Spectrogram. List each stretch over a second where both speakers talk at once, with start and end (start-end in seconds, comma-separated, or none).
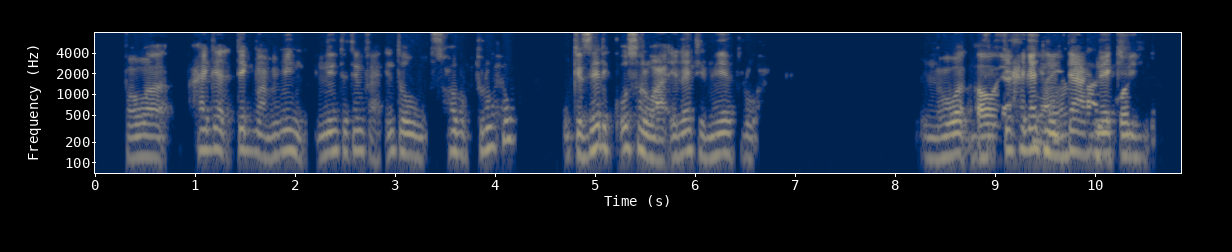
8.8-10.4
